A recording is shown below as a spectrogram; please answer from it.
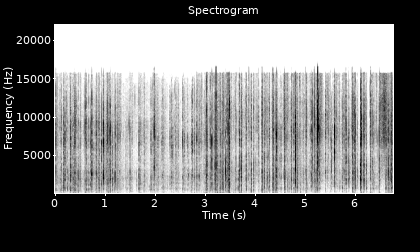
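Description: Fingertips tap and scratch the creased surface of an empty metallized plastic foil chip bag held upright, then crinkle it. The result is dense, bright crackling and crinkling made of many short, sharp clicks with very little low end.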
